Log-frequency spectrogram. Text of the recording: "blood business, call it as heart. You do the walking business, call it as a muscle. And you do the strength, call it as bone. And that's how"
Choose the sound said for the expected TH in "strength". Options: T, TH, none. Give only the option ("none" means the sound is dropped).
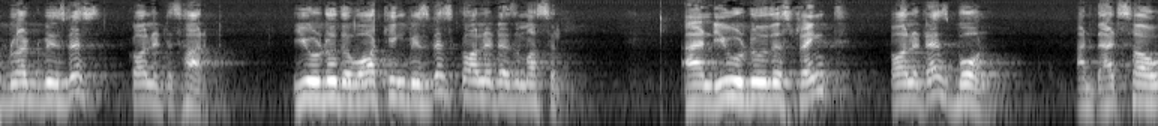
T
